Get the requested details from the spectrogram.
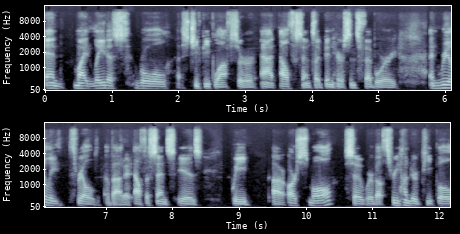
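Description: With a Canadian accent, this man speaks at a moderate pace in a fairly low pitch, an unremarkable speaking voice. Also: ordinary pitch variation, dry, close sound with no echo. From rural Canada. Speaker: HR executive. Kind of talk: interview.

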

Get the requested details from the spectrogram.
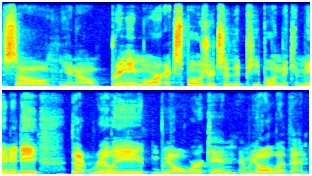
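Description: A man with a normal speaking voice talks at a moderate pace and medium pitch, with fairly even intonation, on a very clean recording with a silent background. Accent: Canadian. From eastern Ontario, Canada, small town near Ottawa. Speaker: podcast co-host, mortgage broker. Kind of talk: casual chat.

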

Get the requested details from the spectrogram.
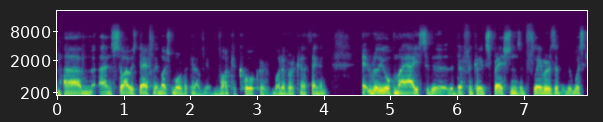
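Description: Very fast speech in a Glaswegian accent, dark and mellow in tone, with ordinary pitch variation and a quiet background. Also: man. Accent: Glaswegian Scottish. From Glasgow, Scotland. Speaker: whiskey bar manager. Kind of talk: casual interview. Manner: hesitant, many fillers.

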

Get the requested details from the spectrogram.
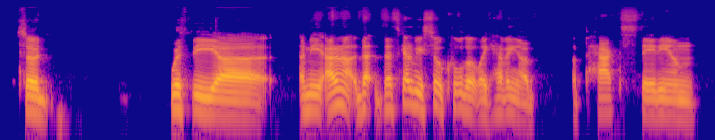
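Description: A man with a Midwestern American accent speaks at medium pitch and a moderate pace, with ordinary pitch variation and long, frequent pauses. The sound is dry and close with no echo, in a very clean recording with a silent background. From Northwest Ohio (Toledo). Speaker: TV writer and musician. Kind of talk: casual chat.

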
